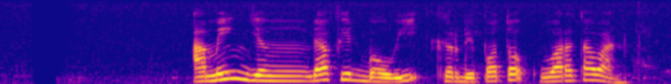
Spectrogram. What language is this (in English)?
Sundanese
